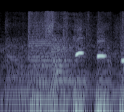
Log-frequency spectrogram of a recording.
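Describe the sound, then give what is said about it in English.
A person whistles a short tune: a few clear, pure tones, with breathy air noise at the start and two quick rising notes near the end. “Okay, let me hear your whistle.”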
